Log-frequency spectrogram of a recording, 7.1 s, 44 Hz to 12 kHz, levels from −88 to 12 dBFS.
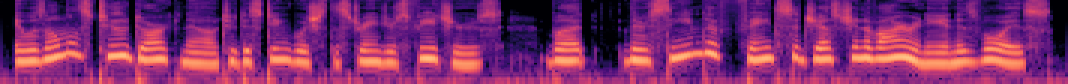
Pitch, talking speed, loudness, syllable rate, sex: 225 Hz, 185 wpm, -15 LUFS, 5.5 syllables/s, female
